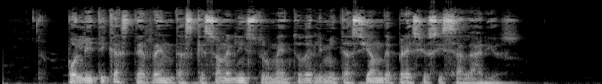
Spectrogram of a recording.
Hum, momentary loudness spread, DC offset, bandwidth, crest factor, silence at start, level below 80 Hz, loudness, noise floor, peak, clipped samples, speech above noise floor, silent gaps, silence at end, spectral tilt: none; 19 LU; under 0.1%; over 20 kHz; 18 dB; 0.35 s; -32 dBFS; -13 LUFS; -64 dBFS; 0 dBFS; under 0.1%; 48 dB; none; 0.85 s; -2.5 dB/octave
